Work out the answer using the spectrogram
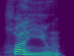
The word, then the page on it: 幻影: huàn yǐng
